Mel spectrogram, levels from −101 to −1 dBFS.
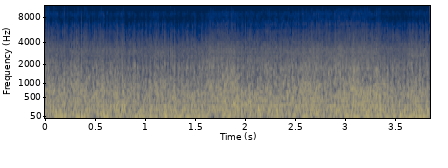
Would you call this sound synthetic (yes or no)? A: yes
